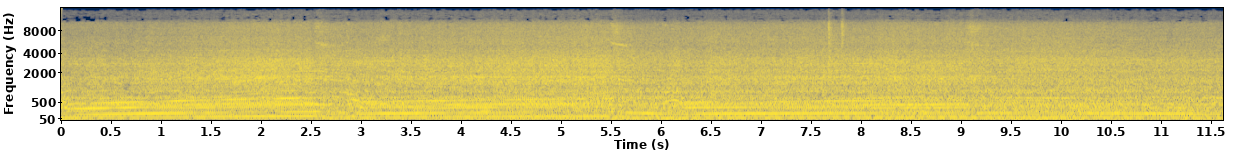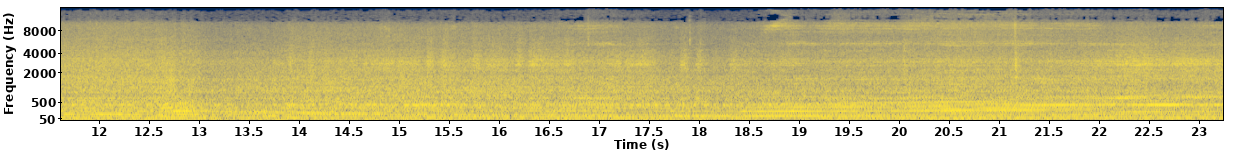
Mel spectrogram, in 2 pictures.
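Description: Tyres hum and rush over a racetrack surface.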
